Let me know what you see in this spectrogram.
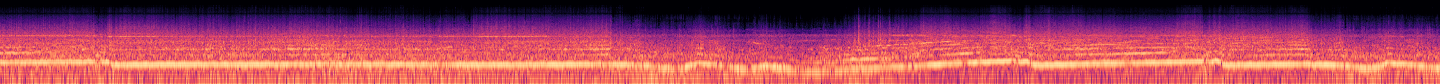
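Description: Talbot Samba Group B rally car's four-cylinder engine driven hard at high revs, heard from inside the cabin. About halfway through the revs drop away with several quick dips and rises, as when braking and downshifting. They then climb again, with a sharp step at each upshift.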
